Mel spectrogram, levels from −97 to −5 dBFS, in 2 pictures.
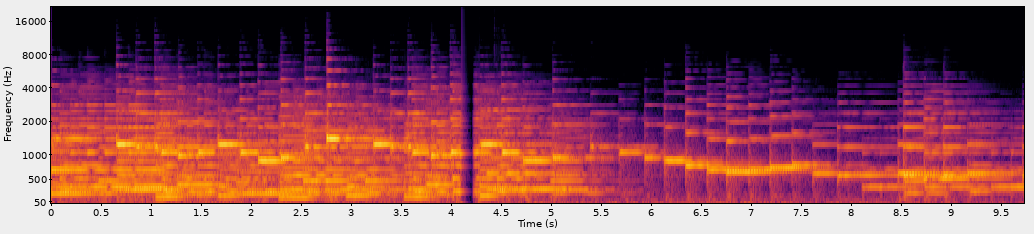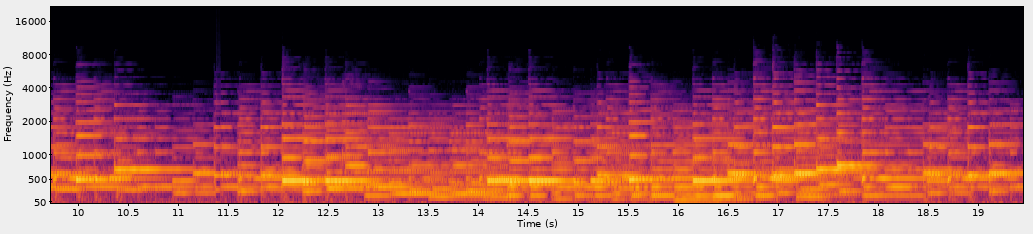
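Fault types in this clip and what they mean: Long network dropout: At 4.09 to 4.31 s the music is carried on by a fading buzz for about 188 ms, then resumes with roughly 60 ms gone. The likely cause is a gap in arriving packets. The playout delay also shifts by around 70 ms.
Jitter buffer slow-down: From 5.48 to 5.82 s the music plays at about 91% speed with unchanged pitch. The receiver repeated single pitch periods to rebuild its reserve, adding 38 ms, so sounds are drawn out.
Jitter buffer speed-up: Between 9.61 and 10.89 s the music runs at about 107% speed at the same pitch. Short pitch-period pieces totalling roughly a tenth of a second were cut to lower excess buffer delay, so the tempo briefly hurries.
Short stall from a late packet: At 11.38 to 11.45 s a packet arrived late and the buffer ran dry. The last sound was stretched by 44 ms, then playback carried on from the same point, so nothing is lost but the delay grows by 44 ms.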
